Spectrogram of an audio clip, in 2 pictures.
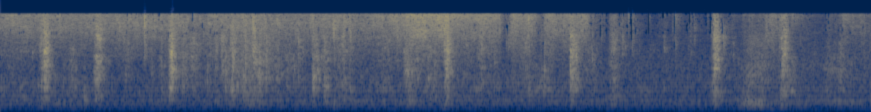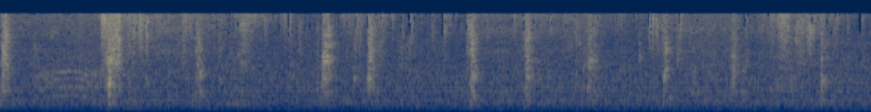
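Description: A dog laps and snaps at a spray of water.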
